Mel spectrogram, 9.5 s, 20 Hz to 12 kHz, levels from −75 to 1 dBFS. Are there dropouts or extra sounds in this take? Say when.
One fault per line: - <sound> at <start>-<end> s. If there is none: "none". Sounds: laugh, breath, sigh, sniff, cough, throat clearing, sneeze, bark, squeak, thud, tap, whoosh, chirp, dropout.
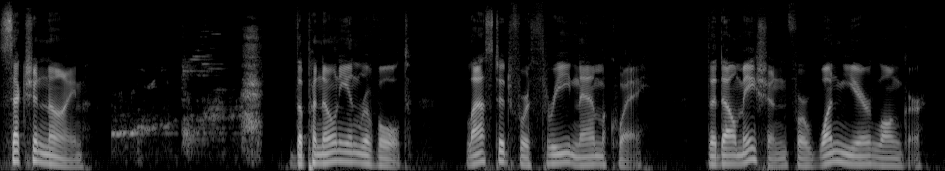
- sigh at 1.1-2.7 s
